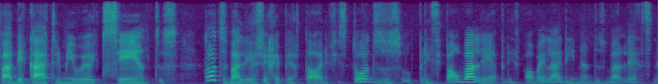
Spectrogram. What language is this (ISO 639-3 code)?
por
